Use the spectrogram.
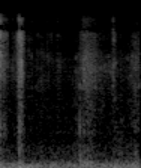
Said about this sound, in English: I think I need a second bite on this one.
